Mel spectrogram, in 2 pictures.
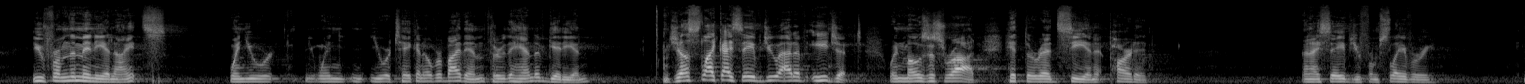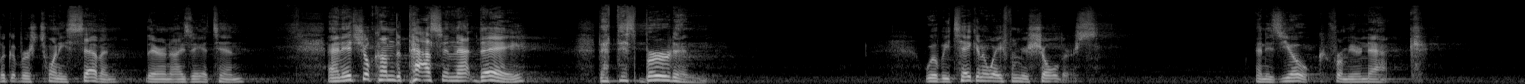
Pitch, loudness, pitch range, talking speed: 140 Hz, -26 LUFS, 125-165 Hz, 150 wpm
